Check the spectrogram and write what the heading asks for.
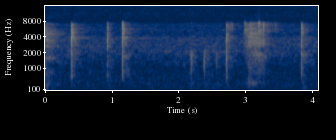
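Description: Faint, irregular clicks from working a computer's pointer, about seven spread over four seconds.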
